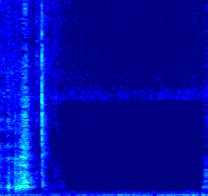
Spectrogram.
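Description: A joystick clicks and rattles in a hand.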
